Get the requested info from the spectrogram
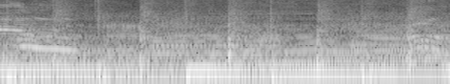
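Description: Rock band playing live: electric guitars, electric bass and a drum kit, the drums keeping a steady beat.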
